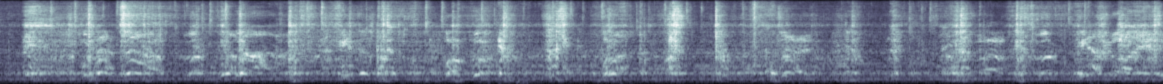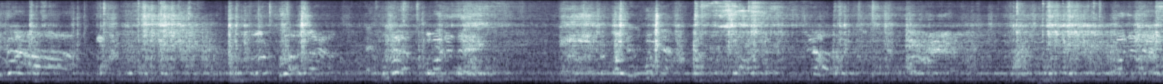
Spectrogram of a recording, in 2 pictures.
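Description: Punches and kicks land with sharp thuds and smacks in a fast fight.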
